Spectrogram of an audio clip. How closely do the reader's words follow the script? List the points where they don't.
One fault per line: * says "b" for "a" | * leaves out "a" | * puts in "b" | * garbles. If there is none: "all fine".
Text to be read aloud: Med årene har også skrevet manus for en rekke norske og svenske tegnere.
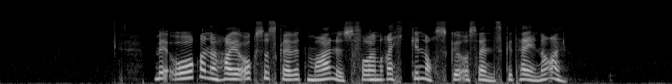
* puts in "jeg"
